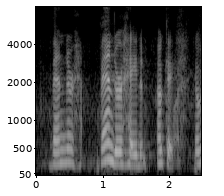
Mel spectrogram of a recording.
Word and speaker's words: Vander Heiden: Professor Heijden, is that the right pronunciation? It's van der Heijden.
